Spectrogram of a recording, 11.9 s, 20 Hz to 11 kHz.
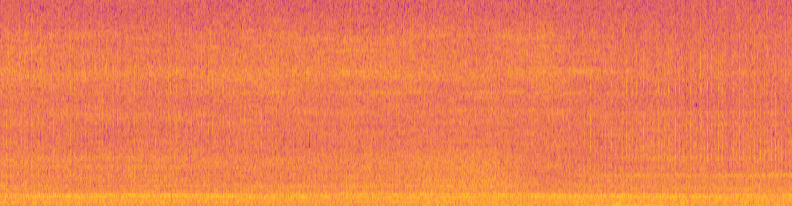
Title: KV6 Rattle noise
